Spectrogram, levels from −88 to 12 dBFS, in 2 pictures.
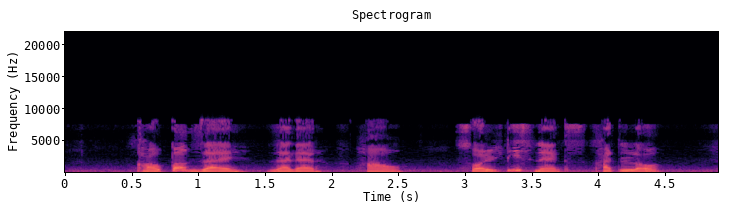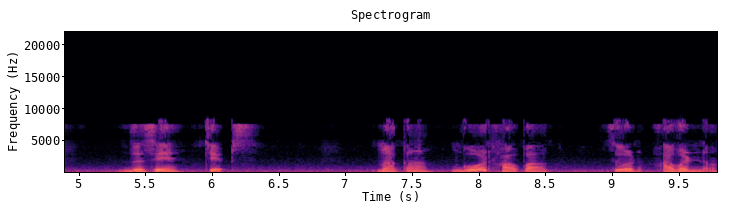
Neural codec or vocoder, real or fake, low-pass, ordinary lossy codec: vocoder, 44.1 kHz, 128 mel bands every 256 samples, BigVGAN v2; fake; 19.8 kHz; AAC, 24 kbps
